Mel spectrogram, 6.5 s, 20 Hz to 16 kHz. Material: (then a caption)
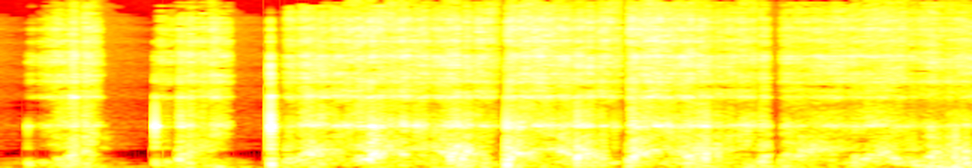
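Wood. A wooden pestle scrapes and grinds in a rasping motion inside a light, hollow, empty wooden mortar held by hand. Short bursts of dry, gritty scraping are broken by sharp clicks and brief pauses, over a faint steady hollow ring around 850 Hz. The sound then settles into continuous rough rubbing with bright, textured grit.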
